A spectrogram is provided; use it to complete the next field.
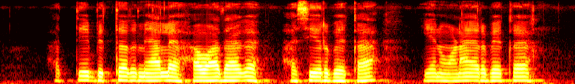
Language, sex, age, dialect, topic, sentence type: Kannada, male, 31-35, Northeastern, agriculture, question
